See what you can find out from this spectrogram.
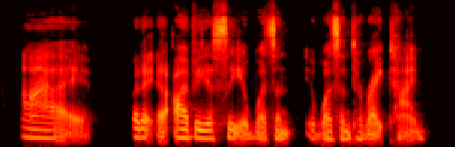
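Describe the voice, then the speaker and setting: A woman speaks at a moderate pace in a very deep, low pitch with vocal fry. The sound is dry and close with no echo, and the recording is very clean with a silent background. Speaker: co-host and salon business owner. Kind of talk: casual chat. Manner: halting, many repetitions.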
